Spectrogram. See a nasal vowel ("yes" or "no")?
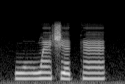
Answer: yes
